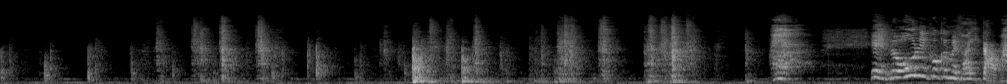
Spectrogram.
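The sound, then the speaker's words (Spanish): A stiff door lock is worked with many short clicks, rattles and knocks in uneven bursts, and a voice briefly speaks near the end. “Esta cerradura siempre igual. 100 veces le he dicho a Juan que la arregle, pero él como si tal cosa.”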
